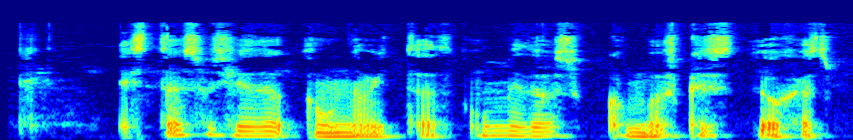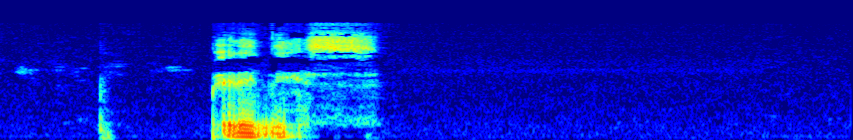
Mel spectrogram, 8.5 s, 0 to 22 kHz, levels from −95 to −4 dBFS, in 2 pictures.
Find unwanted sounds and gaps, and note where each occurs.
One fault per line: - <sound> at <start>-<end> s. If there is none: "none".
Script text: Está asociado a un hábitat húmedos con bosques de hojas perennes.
none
